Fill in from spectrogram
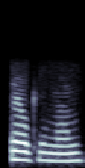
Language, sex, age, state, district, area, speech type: Tamil, female, 60+, Tamil Nadu, Mayiladuthurai, rural, conversation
